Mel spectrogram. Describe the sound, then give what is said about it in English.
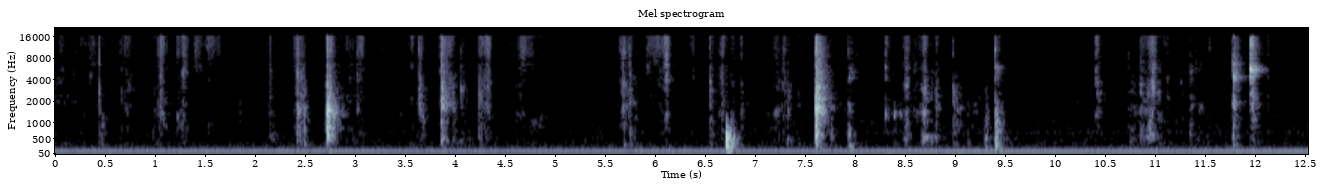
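Oracle cards being shuffled and pulled for a card reading: many soft, crisp taps and flicks in an irregular rhythm over a steady low hum, with no talking. “So for just like a general reading, I'm going to pull three cards.”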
